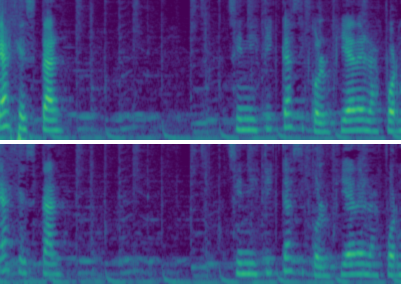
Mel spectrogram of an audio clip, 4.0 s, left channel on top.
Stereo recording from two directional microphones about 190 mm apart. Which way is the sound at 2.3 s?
15° right (ahead or behind).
